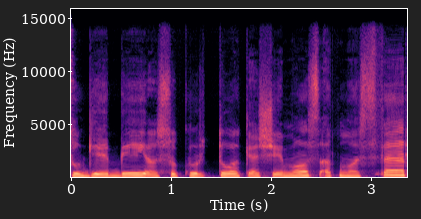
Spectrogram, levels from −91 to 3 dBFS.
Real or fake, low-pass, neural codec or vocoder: fake; 14.4 kHz; codec, 32 kHz, 1.9 kbps, SNAC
